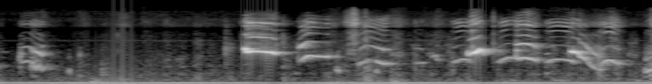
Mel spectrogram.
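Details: Aussie puppies almost three weeks old, near Mooresville, NC, newly vocal: thin rising-and-falling whines and squeaks come in short bursts between pauses, over a constant low indoor hum.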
